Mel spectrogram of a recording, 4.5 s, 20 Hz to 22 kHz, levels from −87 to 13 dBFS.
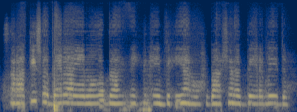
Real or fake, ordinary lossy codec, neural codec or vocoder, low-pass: fake; none; codec, 44.1 kHz, 0.9 kbps, DAC; none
